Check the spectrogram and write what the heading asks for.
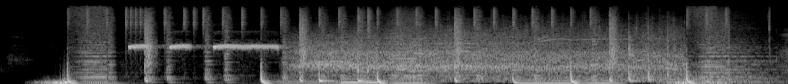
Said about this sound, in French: Alors on, va siffler la fin du match,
